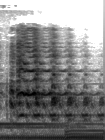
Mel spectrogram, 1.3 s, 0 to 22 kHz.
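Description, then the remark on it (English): A pet hen, Tuk-Tuk, clucks in Falmouth on June 4th, 1980, as a thunderstorm passes over, in a short, bright burst of throaty calls that trail off into a lower steady hum, fairly loud, with no talking. “So, to be on the safe side, Edwin figured he'd better go outside and get his pet chicken, Tuk-Tuk.”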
